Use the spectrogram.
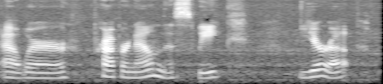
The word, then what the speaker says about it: Europe: Europe is an oddball because it is supposed to follow the pattern of a long O here, because you have your vowel consonant E, which should make the O say O, but when you say Europe, you're almost hearing that U sound.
